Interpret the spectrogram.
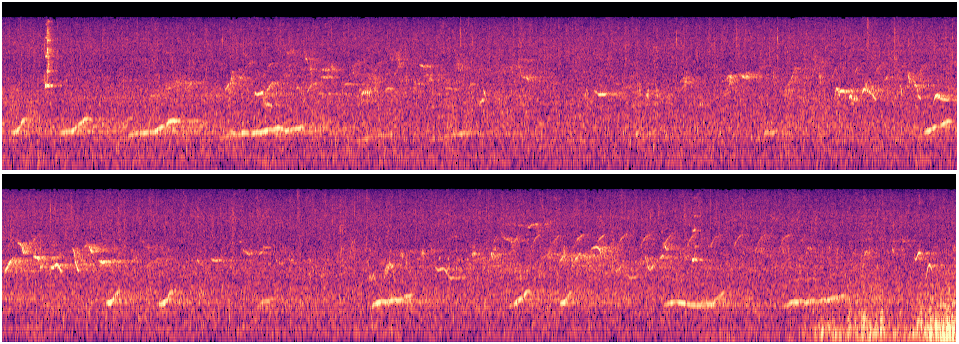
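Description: Birds calling over a steady hiss of rain: short whistles that sweep upward, repeated every second or two, with higher chirps in between. Near the end a low rumble begins to swell.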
